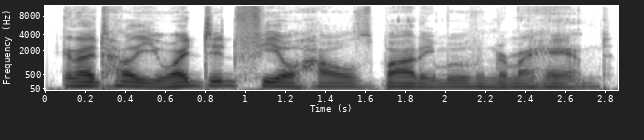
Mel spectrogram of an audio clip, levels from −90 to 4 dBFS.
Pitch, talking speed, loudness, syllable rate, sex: 105 Hz, 270 wpm, -18 LUFS, 6.0 syllables/s, male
